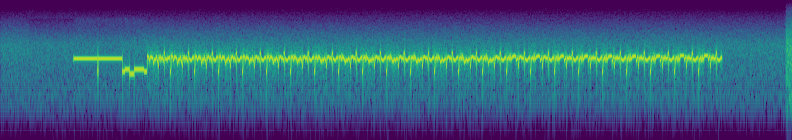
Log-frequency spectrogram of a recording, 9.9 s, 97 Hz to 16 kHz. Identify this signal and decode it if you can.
SSTV (slow-scan television), Robot 72, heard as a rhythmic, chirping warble, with a squelch burst at the end.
